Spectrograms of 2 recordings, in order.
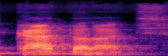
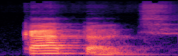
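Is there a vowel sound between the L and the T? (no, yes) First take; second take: yes; no. First: A vowel is heard between L and T. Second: No vowel is heard between L and T. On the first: The speaker calls it wrong. "se você quiser pronunciar é, catalat, não tem problema" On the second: The speaker calls it right. "eu pronuncio sem enfatizar o L"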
